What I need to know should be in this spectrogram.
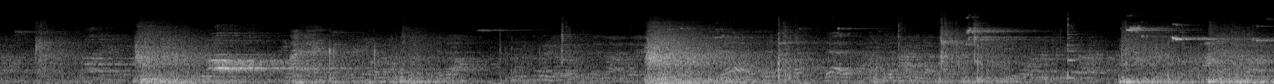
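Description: Shoes squeak on a hard floor.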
